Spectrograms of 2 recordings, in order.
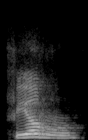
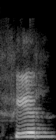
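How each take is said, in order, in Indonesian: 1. Huruf r diucapkan berat dan tebal. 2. Huruf r diucapkan ringan dan tipis. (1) "Jadi ro-nya ikut tebal juga" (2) "Harusnya tipis"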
